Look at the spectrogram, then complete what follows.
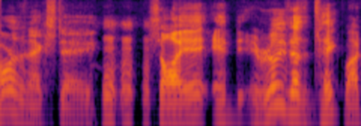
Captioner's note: laughs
